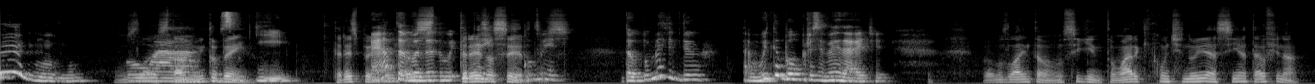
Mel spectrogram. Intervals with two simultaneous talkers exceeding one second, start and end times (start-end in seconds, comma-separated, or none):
1.1-2.5, 3.7-5.7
